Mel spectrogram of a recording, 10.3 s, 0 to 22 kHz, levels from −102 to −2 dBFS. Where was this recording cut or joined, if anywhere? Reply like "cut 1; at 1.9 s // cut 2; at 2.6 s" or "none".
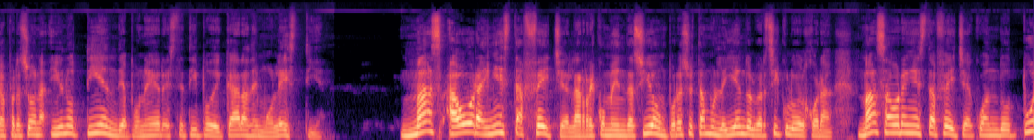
cut 1; at 3.9 s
